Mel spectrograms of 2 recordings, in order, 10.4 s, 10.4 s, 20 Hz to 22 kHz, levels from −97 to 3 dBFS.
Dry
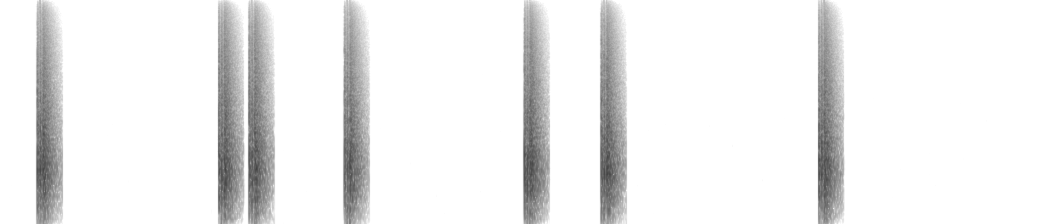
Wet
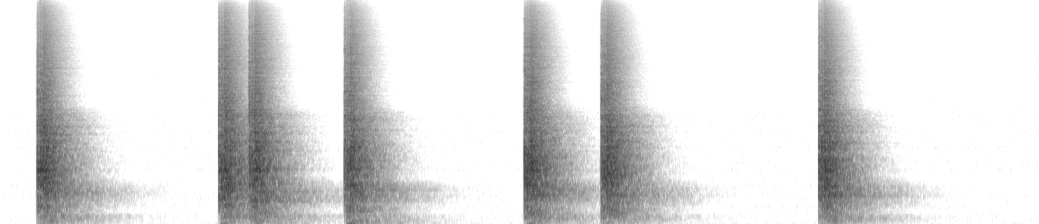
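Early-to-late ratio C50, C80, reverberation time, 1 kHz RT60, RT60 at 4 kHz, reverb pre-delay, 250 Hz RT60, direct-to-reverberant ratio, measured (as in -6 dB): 6.0 dB, 9.0 dB, 0.90 s, 0.70 s, 0.45 s, 4 ms, 1.0 s, -2.5 dB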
